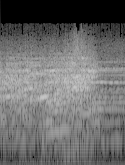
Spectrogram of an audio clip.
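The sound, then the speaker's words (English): A car that had been waiting by the road revs and rumbles, swelling briefly with a hint of tire noise before easing off slightly as the vehicle pulls away. No one speaks. “Then we turned toward the road, got into a car that was waiting for us.”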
